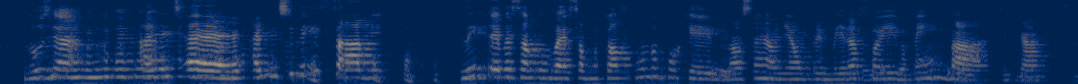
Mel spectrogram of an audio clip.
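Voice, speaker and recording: With a Bahian accent, a woman talks at a moderate pace in a high pitch, her pitch varying in an ordinary way and her loudness swinging widely. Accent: Bahian Brazilian Portuguese. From Bahia, Brazil (raised in Salvador). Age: 30s. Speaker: journalist and press officer. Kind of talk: podcast interview.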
